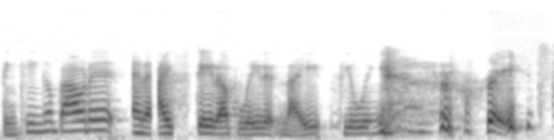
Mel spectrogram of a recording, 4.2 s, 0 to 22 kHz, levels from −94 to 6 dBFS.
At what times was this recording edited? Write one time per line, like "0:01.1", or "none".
0:01.1
0:02.5

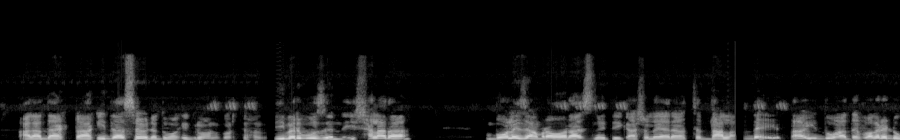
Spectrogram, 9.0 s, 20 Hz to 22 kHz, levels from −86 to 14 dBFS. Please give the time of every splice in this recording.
0:02.8
0:07.5

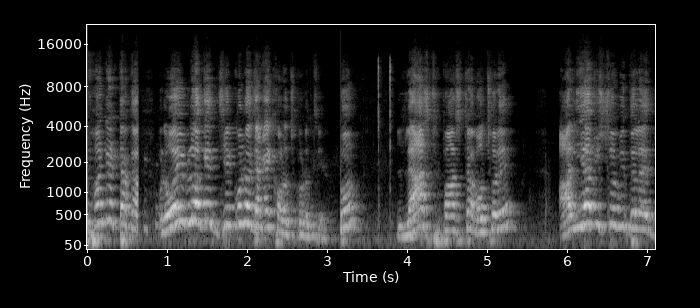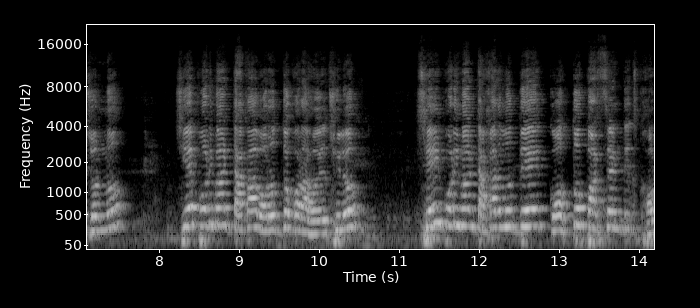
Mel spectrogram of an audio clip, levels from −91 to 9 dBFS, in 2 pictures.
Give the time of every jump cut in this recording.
0:03.1

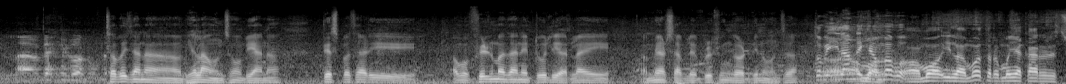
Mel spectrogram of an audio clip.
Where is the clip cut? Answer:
0:01.0
0:08.1

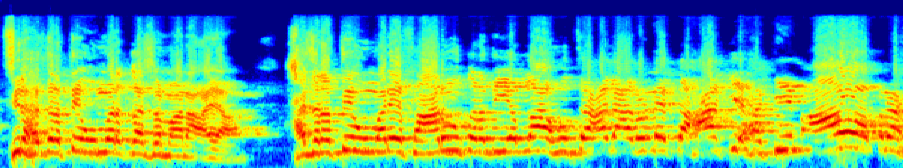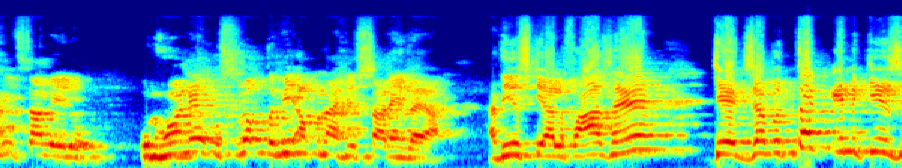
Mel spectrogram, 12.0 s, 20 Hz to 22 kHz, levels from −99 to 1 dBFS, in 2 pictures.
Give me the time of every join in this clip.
none

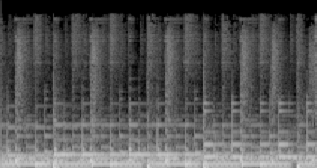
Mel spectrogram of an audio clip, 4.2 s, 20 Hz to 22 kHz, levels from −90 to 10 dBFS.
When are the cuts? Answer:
none

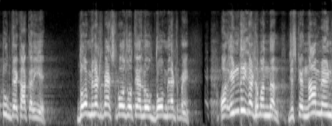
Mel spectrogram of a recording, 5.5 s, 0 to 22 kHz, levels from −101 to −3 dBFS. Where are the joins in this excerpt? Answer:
0:03.6

